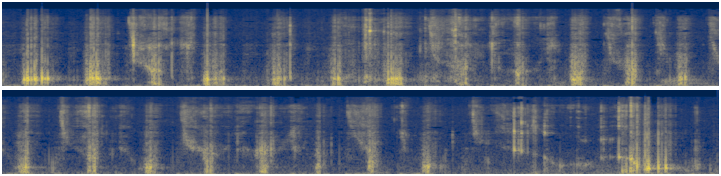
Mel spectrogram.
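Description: Hard clear ice being bitten and chewed: a steady run of sharp, crisp crunches, about two to three a second, loudest in the first second.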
